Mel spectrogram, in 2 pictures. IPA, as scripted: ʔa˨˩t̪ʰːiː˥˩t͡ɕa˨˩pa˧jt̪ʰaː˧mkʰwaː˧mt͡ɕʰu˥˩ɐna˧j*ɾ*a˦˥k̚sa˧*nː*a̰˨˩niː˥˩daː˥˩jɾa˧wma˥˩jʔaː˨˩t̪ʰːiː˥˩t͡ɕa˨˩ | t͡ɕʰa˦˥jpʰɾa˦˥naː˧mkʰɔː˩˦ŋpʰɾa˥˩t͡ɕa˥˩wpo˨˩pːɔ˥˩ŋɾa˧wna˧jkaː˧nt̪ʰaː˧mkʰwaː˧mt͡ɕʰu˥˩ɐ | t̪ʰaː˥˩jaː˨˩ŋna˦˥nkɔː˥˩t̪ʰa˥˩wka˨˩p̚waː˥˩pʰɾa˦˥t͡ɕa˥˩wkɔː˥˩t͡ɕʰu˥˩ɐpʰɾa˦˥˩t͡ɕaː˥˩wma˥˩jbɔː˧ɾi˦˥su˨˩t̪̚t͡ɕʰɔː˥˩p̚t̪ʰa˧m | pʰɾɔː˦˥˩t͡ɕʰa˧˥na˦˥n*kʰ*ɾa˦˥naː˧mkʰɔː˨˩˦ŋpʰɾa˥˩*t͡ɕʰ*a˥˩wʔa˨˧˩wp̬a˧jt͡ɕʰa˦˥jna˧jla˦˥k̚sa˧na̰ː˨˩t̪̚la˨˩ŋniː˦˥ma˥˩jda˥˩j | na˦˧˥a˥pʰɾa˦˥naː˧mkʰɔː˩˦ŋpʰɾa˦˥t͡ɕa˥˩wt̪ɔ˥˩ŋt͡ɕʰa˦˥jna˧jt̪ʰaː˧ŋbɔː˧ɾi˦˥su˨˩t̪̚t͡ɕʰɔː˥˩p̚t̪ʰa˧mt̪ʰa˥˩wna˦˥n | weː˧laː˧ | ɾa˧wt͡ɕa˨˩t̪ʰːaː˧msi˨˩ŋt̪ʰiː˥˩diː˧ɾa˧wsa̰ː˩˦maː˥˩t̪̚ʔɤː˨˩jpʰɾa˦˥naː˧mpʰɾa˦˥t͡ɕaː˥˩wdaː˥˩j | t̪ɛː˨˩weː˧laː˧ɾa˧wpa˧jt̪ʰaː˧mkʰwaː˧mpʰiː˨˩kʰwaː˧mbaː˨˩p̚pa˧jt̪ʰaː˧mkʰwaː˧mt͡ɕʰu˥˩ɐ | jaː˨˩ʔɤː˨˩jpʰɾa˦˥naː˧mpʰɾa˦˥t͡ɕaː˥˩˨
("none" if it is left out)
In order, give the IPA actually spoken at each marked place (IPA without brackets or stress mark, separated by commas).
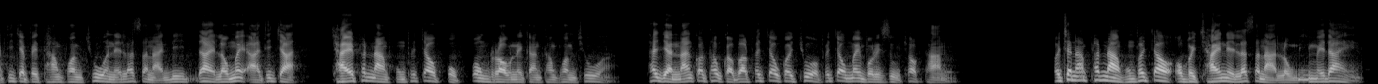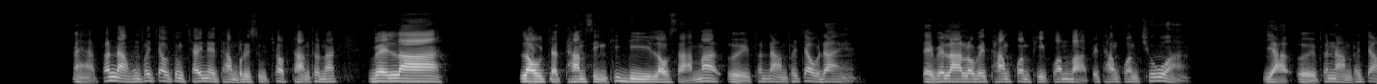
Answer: l, n, pʰ, t͡ɕ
